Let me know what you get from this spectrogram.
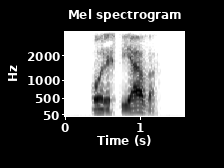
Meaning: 1. Orestiada (large town in Evros in Greece) 2. Orestiada (lake in Kastoria in Greece)
- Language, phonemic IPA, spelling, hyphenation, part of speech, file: Greek, /oɾestiˈaða/, Ορεστιάδα, Ο‧ρε‧στι‧ά‧δα, proper noun, El-Ορεστιάδα.ogg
